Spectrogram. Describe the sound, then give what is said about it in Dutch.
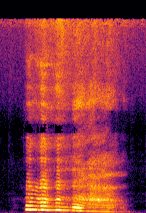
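A single long, voiced yawn, starting higher and sliding steadily down in pitch into a drawn-out moan over about two seconds, with nothing else around it. “Het gapen.”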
